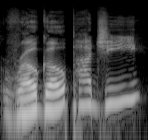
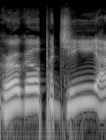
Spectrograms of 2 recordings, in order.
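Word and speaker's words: RoGoPaG: have you seen and I think it's pronounced rogo paji Roo POG he's like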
